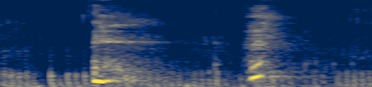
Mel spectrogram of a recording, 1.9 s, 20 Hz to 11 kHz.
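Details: Two F2 Savannah cats greeting their owner as she comes home from work, indoors; two short, bright meows about a second apart, each rising then falling, over a soft low purring rumble.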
